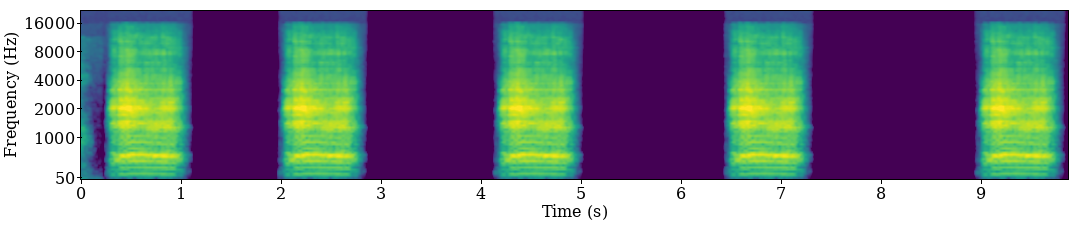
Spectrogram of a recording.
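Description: Ram (adult male sheep) bleating five times, each a deep baa of just under a second, about two seconds apart.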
